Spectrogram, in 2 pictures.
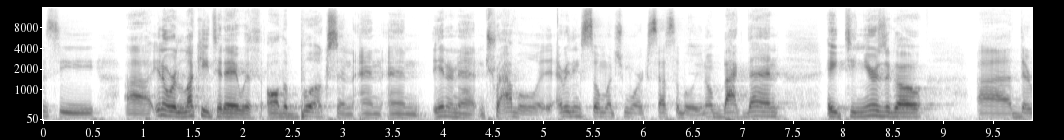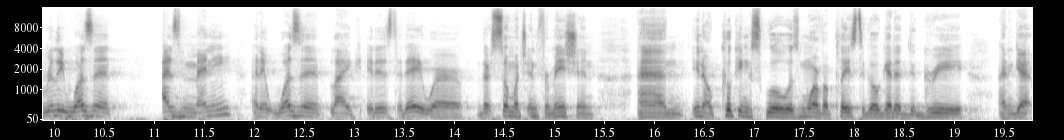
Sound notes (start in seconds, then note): none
